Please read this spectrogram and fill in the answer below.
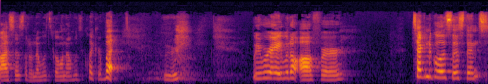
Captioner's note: laughs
